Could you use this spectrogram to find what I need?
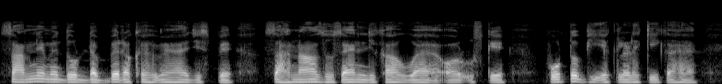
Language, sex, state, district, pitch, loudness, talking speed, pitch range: Hindi, male, Jharkhand, Palamu, 110 Hz, -18 LUFS, 175 wpm, 105-115 Hz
